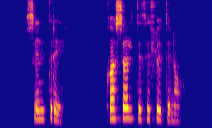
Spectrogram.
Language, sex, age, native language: Icelandic, female, 50-59, Icelandic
